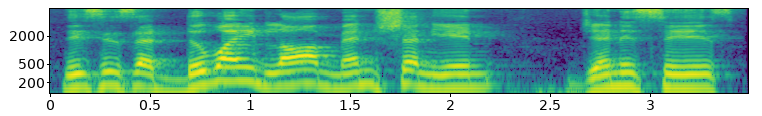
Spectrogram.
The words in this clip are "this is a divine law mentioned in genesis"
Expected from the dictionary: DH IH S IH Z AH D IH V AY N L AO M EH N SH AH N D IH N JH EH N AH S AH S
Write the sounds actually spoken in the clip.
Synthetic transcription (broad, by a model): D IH S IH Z AH D IH V AY N L AO M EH N SH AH N IH N JH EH N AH S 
